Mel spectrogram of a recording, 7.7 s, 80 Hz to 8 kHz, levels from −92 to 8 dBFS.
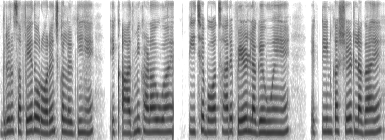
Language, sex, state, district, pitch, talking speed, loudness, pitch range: Hindi, female, Chhattisgarh, Balrampur, 255 Hz, 200 wpm, -16 LUFS, 245-265 Hz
